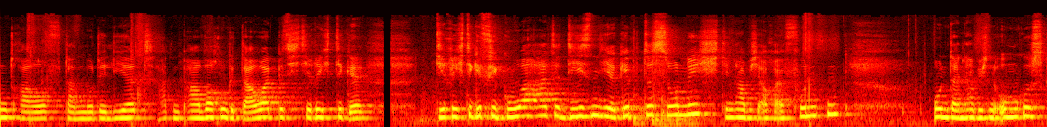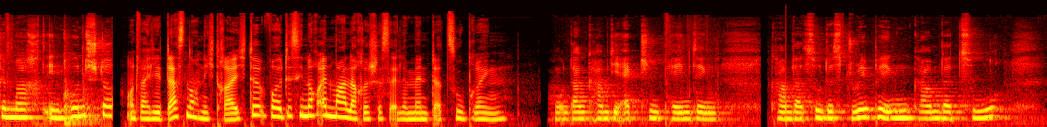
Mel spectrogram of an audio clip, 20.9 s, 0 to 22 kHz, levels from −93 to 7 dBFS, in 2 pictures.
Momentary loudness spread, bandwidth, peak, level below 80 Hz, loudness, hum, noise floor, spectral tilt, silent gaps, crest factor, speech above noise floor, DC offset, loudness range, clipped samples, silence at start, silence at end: 10 LU; 15.5 kHz; -4 dBFS; -50 dBFS; -20 LUFS; none; -43 dBFS; -5.5 dB/octave; 3.86-3.91 s, 11.62-11.66 s, 15.90-15.95 s; 16 dB; 24 dB; under 0.1%; 6 LU; under 0.1%; 0 s; 0.15 s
